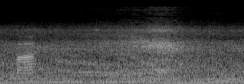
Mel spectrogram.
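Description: Vehicle engine idling with a steady low hum.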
